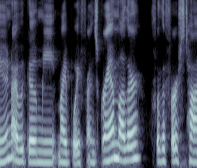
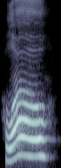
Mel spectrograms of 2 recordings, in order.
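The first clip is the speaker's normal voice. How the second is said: high, loud call of "Hello, hello" into the house; 7 semitones higher, 3 dB louder, much slower than usual. Retold or imitated. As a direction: call "Hello, hello" out loud to announce you're home. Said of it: "I screamed".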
